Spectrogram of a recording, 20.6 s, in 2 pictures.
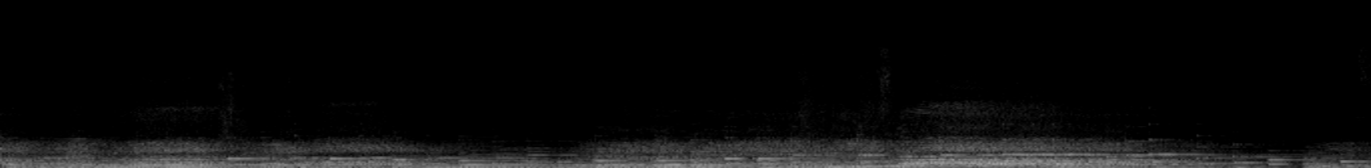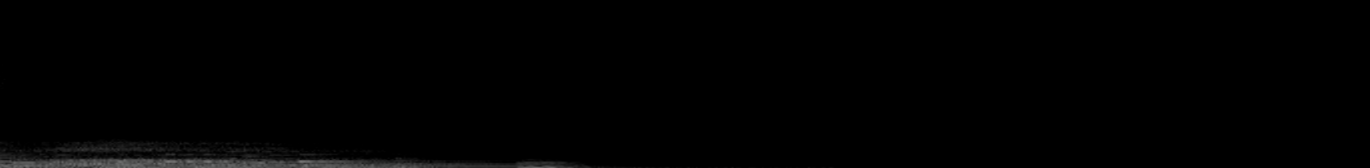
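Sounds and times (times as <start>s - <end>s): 
waltz music: 0.0s - 14.6s.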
